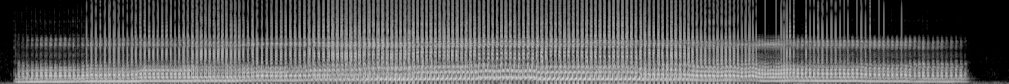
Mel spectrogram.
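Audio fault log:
Throughout, integer overflow: the music is driven about 8 dB past full scale, and roughly 3 percent of samples exceed the integer limit and wrap to the opposite sign instead of being held. Each wrapped peak jumps across the whole range, giving violent cracks on loud passages, far harsher than clipping.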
